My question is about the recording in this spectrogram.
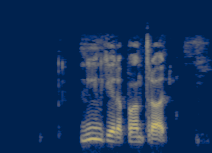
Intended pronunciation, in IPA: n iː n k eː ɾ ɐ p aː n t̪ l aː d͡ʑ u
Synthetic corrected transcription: n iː n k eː ɾ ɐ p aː n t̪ ɾ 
